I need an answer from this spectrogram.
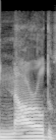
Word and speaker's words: gnarled: Now there were only gnarled roots and dead stumps of trees. Gnarled, G-N-A-R-L-E-D. The G is silent.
